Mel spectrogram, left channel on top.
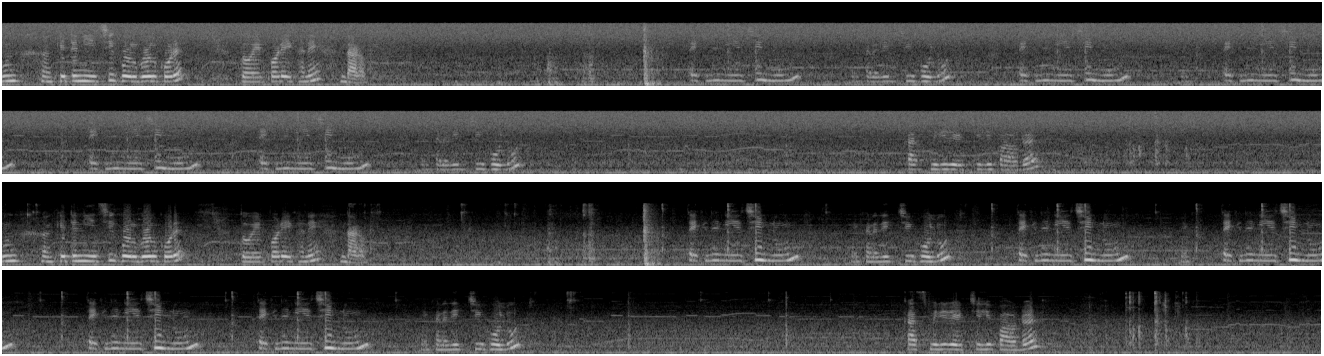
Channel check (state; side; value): noise; left; hiss, 2 dB below the sound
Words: কেটে নিয়েছি গোল গোল করে। তো এরপরে এখানে দাঁড়াও, এখানে নিয়েছি নুন, এখানে দিচ্ছি হলুদ, এখানে নিয়েছি নুন, এখানে নিয়েছি নুন, এখানে নিয়েছি নুন, এখানে নিয়েছি নুন, এখানে দিচ্ছি হলুদ, কাশ্মীরি রেড চিলি পাউডার,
